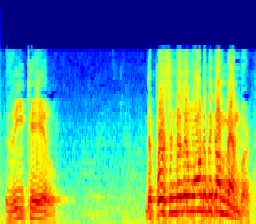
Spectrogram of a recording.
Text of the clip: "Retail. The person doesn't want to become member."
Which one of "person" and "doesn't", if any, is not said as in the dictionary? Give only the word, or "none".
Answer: none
